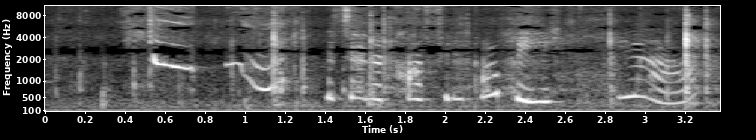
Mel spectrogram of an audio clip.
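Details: Three-week-old Icelandic Sheepdog puppies at play give a dense run of high squeaky yelps and bending whines, several overlapping within about three seconds, with a soft human voice nearby.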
